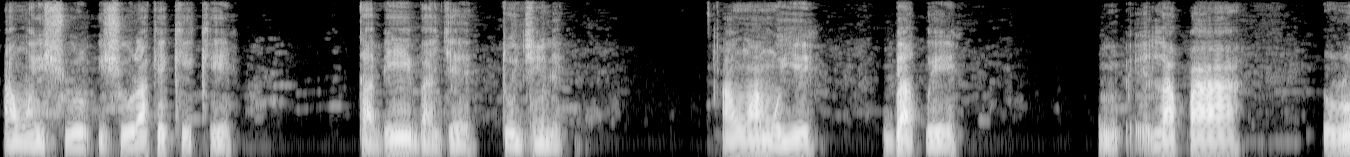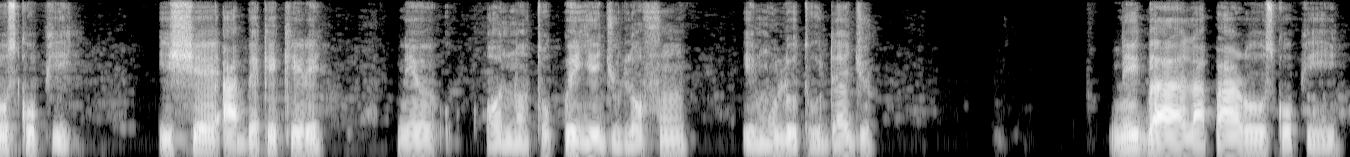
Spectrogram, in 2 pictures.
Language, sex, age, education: Yoruba, male, 30-45, tertiary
